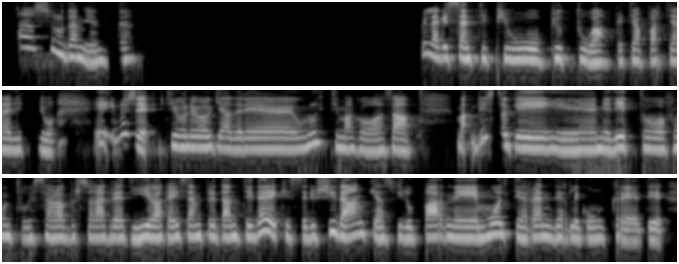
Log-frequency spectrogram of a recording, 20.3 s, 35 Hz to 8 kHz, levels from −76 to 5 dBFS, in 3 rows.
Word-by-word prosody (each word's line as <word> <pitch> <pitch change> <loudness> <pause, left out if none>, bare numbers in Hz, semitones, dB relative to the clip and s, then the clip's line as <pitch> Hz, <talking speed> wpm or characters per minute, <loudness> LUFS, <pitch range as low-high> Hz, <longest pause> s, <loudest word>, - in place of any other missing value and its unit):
Assolutamente. 230 - -3 2.9
Quella 250 -5 +2
che 220 - +3
senti 210 -2 +3
più 195 -3 -1
più 205 +3 -5
tua, 170 -4 0
che 175 - -8
ti 185 +2 -6
appartiene 180 0 -1
di 170 0 -8
più. 160 -4 -6 0.4
E, - - -1
invece, 470 +1 +3
ti 225 - -7
volevo 200 -1 0
chiedere 180 -1 -1
un'ultima 200 -1 -3
cosa, 165 -1 0 0.4
ma - - 0
visto 245 -12 -3
che 180 -4 +2
mi 185 - -1
hai 170 - -1
detto, 190 -1 0
appunto, 175 -1 -5
che 170 - -6
sei 170 +1 -3
una 175 +1 +1
persona 175 0 -1
creativa, 175 0 +1
che 180 - -5
hai 175 +2 +2
sempre 185 0 -1
tante 180 +1 +1
idee 240 +8 +5
e - - +2
che 190 - -6
sei 170 +1 -5
riuscita 185 +4 +4
anche 205 +1 +2
a 165 - 0
svilupparne 170 +1 +3
molte, 215 +3 0
e 170 - 0
a - - -1
renderle 180 -2 -1
concrete, 155 -3 -3
180 Hz, 140 wpm, -23 LUFS, 170-195 Hz, 2.9 s, idee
